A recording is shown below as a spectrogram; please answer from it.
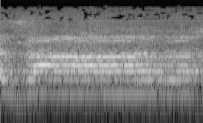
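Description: A man singing a mawwal unaccompanied, holding one long, steady note after a brief break at the start.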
